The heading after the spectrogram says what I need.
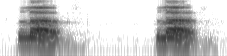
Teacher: Então o último som é de V. V é um som vozeado.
